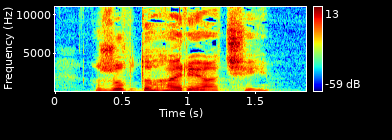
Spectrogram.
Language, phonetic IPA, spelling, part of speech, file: Ukrainian, [ˌʒɔu̯tɔɦɐˈrʲat͡ʃei̯], жовтогарячий, adjective, Uk-жовтогарячий.ogg
- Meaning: 1. sunflower (color) 2. orange (color)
